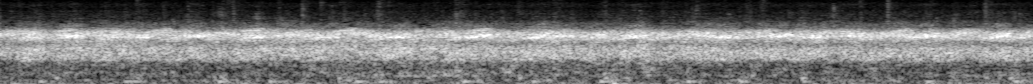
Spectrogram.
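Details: Frogs croaking through a rainy night in the countryside during light drizzle, the massed calls pulsing quickly and evenly in a loud, continuous trilling chorus, with faint low patter underneath.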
